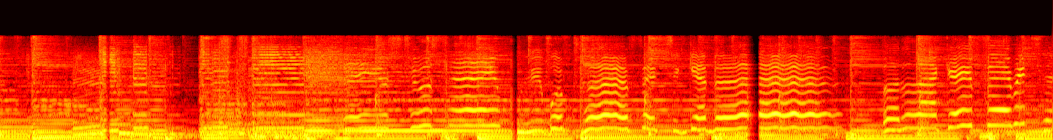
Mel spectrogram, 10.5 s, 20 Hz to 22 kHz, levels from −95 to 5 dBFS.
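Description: Audio carried over a call path with nothing above 8 kHz, which fits G.722 at 64 kbps, shows two kinds of fault. Short concealed packet loss occurs at 1.06 to 1.12 s (about 40 ms filled), 3.42 to 3.46 s and 9.27 to 9.31 s (about 20 ms each). In each case a few hundredths of a second of audio failed to arrive in time, and the receiver bridged the hole by extending the preceding sound, pitched if it was voiced or as shaped noise if not, before blending back into the real audio. The result is a brief smear or wobble at each point, and a short sound falling inside the gap can disappear. A burst of packet loss occurs at 5.12 to 5.20 s, where 56 ms was filled against 60 ms missing, and at 7.48 to 7.61 s, where 119 ms was filled against 120 ms missing with no silent stretch. Here the concealment ran longer, continuing the last sound while lowering its level, so it becomes a held buzz or a fading hiss. 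The audio then resumes further on, with the lost portion simply absent.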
